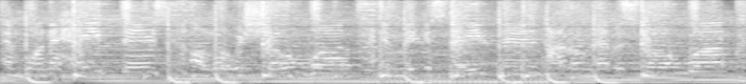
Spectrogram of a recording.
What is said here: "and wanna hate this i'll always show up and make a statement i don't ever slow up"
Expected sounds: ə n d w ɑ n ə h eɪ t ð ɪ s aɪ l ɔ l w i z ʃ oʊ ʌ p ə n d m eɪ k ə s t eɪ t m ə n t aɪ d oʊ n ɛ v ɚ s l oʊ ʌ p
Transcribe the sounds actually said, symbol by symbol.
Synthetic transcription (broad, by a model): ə n w ɑ n ə h eɪ t ð ɪ s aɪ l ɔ w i ʃ oʊ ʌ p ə n m eɪ k ə s t eɪ t m ə n t aɪ d oʊ n ɛ v ɚ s oʊ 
